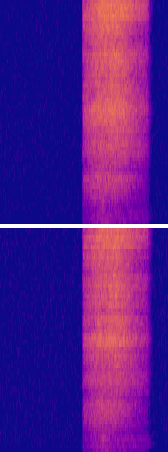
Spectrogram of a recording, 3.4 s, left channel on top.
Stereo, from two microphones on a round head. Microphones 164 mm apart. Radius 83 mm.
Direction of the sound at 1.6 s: 25° left (ahead or behind).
